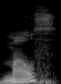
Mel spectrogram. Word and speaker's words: mouth: mouse mouse mouse Uh Aziza, you say it right. The first time you say mouth and then you start saying then you start saying it wrong. So you always say it right. So just keep saying it mouth.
